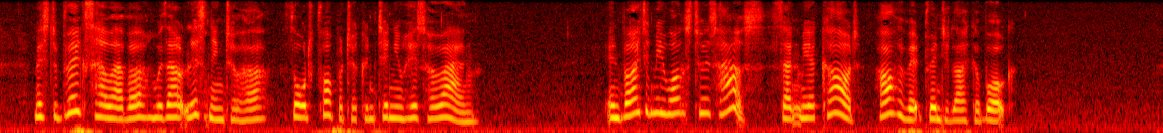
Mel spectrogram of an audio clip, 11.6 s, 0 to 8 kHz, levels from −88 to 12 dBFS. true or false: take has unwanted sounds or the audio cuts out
false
